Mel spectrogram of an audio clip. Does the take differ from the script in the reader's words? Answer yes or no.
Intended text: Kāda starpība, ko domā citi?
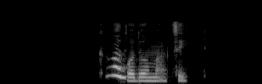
yes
